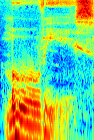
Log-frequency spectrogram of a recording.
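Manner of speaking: deep, very quiet, barely audible, dragged-out word. Show how he pronounced that word for way too long, in a drawn-out Dom Toretto voice. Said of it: "He he dragged it out for way too long too... he was doing it in Dom Toretto character".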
